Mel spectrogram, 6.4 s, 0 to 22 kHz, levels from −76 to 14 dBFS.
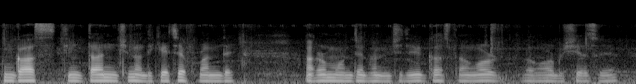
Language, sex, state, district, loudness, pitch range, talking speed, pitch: Nagamese, male, Nagaland, Dimapur, -21 LUFS, 105-115 Hz, 180 wpm, 110 Hz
